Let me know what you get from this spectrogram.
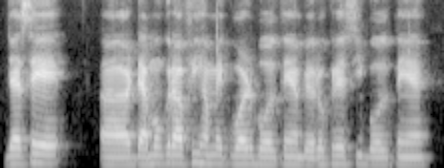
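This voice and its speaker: A man teaching English word stress in a slow explanatory lesson, repeating each word and stretching its syllables. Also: medium pitch, flat delivery, smooth. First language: Urdu or Hindi.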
